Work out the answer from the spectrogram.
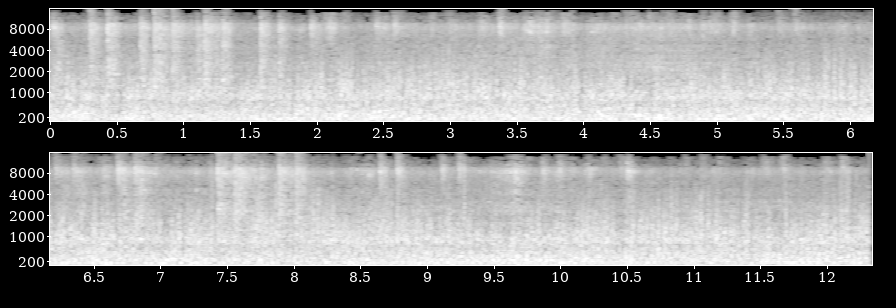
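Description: A moving passenger train heard from an open coach door: a loud, steady rush of wind buffeting the microphone over the train's running noise, with scattered clicks and clatter from the wheels and coach.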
